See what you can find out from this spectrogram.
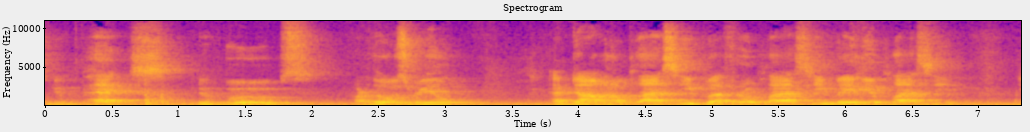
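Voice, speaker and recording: Male actor as boastful surgeon husband, slightly high voice, theatrical salesman's patter, recorded in a very echoey room. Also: natural voice. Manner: rhetorical, self-assured, salesman-like. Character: smug, ambitious plastic surgeon husband, boastful about his work. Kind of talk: theatrical monologue at a staged play reading. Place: indoor theatre space, distant microphone. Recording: echoey, very noisy room from far off.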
